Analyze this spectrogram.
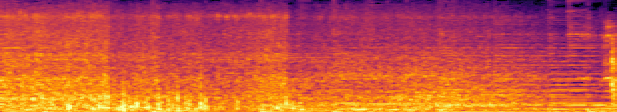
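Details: Strong wind buffeting and low rumble throughout, with no animal call standing out.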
